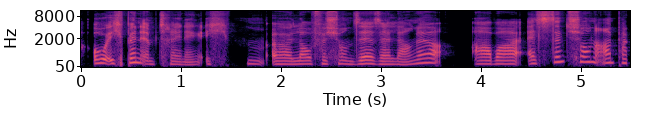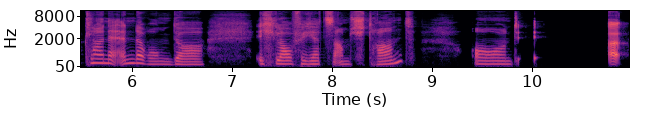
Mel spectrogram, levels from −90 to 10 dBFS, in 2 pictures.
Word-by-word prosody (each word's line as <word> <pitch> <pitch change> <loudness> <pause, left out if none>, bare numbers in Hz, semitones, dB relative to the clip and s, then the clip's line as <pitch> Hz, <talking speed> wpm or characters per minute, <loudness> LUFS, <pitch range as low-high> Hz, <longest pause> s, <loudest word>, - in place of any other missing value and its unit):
Oh, 235 +1 +2
ich 210 - +4
bin 270 +1 +3
im 180 -8 +2
Training. 160 -3 -2
Ich, 175 - -1 0.2
hm, 195 -2 -13
äh, 180 0 -1
laufe 190 +3 -2
schon 195 -2 +2
sehr, 200 +2 +3
sehr 175 -2 0
lange, 170 +10 -2 0.3
aber 195 0 0
es 215 - +6
sind 305 +2 +2
schon 310 0 +3
ein 255 -4 0
paar 240 -2 -6
kleine 245 -2 0
Änderungen 200 -7 -3
da. 160 -1 -4 0.5
Ich 195 - +3
laufe 190 0 0
jetzt 185 0 +4
am 170 +1 -5
Strand 180 - +2 0.5
und, 185 -1 -4 0.9
äh, - - +11
190 Hz, 160 wpm, -24 LUFS, 175-225 Hz, 0.9 s, äh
